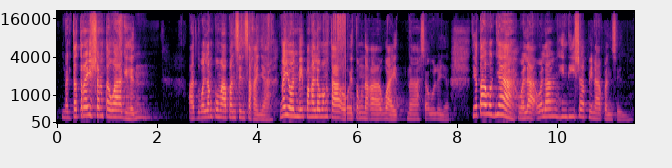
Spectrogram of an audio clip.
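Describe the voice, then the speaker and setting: A preacher giving an animated sermon in a church, joking with the congregation. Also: mid-range voice, normal speed. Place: church hall. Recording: long reverb of a church hall.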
